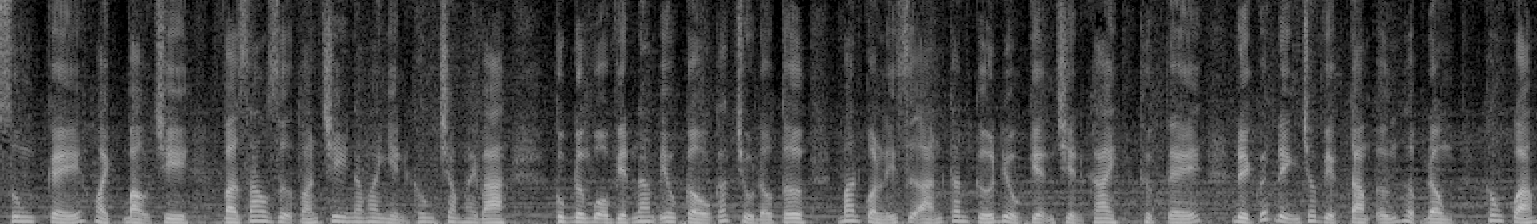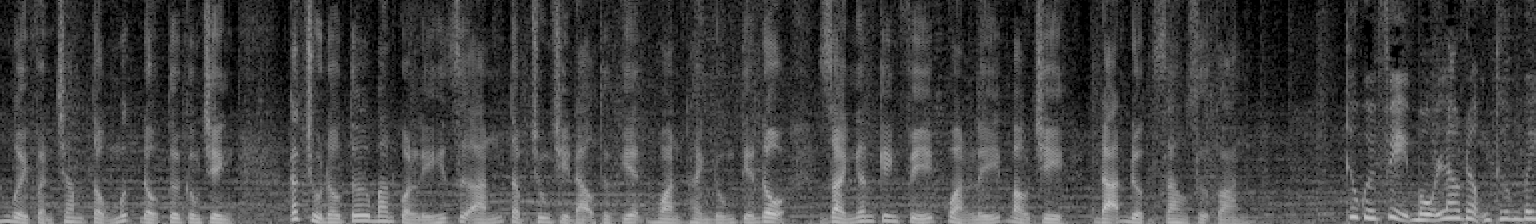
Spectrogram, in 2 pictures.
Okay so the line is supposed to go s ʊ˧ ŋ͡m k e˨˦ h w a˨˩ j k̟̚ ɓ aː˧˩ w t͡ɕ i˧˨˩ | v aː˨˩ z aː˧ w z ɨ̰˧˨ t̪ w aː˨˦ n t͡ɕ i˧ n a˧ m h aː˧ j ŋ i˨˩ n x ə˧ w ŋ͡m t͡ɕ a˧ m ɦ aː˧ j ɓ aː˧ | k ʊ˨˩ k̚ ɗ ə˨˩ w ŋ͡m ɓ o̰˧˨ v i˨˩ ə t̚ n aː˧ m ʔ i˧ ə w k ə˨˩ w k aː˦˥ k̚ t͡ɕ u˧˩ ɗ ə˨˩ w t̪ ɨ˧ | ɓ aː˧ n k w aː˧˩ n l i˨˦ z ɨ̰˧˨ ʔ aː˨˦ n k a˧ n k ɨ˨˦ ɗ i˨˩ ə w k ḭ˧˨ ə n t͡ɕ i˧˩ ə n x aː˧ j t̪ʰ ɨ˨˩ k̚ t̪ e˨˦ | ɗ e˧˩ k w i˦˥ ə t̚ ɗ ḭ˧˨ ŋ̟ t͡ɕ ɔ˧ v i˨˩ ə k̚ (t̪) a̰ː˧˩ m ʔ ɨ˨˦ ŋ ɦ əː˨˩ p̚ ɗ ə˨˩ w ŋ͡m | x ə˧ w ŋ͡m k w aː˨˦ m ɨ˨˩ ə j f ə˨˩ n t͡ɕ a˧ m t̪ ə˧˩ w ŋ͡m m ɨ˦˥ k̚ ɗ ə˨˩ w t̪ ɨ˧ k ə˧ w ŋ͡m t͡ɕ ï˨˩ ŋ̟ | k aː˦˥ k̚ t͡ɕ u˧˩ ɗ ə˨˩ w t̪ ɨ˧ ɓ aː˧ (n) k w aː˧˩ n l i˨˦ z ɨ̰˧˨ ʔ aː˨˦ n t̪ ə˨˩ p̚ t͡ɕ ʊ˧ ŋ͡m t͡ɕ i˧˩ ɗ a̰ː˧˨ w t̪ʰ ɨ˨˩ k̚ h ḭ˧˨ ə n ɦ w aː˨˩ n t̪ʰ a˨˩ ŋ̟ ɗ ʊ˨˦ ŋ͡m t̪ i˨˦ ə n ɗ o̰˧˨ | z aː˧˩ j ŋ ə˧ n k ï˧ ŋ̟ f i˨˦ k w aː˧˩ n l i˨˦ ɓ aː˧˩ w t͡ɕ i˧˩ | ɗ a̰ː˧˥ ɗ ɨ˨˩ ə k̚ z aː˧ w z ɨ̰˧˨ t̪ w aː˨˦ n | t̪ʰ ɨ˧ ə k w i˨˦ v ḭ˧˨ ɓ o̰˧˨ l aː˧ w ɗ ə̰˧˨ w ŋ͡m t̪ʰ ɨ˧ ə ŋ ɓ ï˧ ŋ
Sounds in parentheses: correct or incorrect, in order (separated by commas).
correct, correct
